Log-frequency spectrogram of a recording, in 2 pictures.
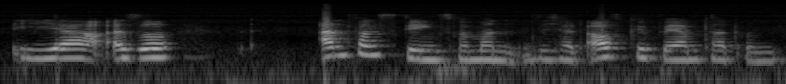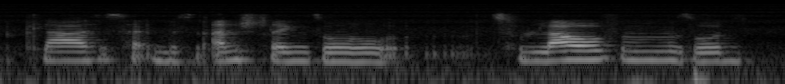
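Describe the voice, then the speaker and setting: This woman talks at a moderate pace in a medium-pitched voice with fairly even intonation. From northern Germany, Lüneburg. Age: young. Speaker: podcast co-host, university student. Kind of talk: casual chat.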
